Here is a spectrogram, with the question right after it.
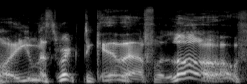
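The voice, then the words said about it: Over-the-top almost-French accent. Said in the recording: “he's got almost a French accent ... he's over the top”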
